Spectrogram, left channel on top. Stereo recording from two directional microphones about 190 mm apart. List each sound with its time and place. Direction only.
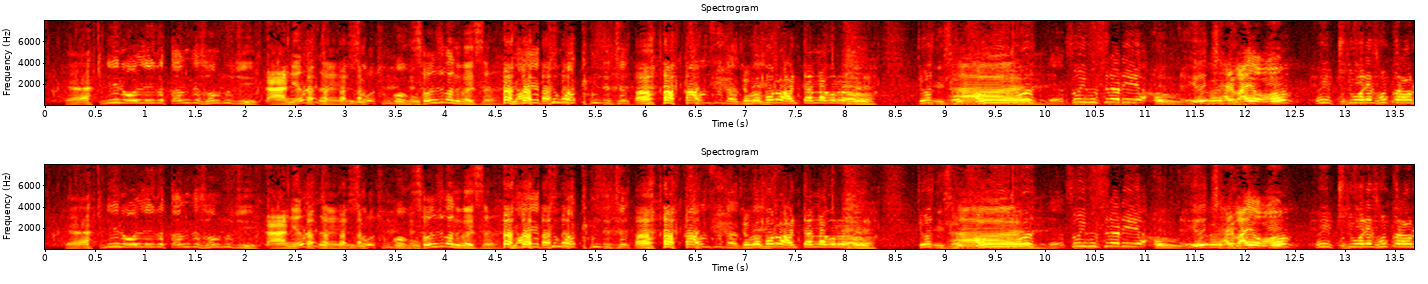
0.2 s speech: 10° right (ahead or behind)
0.7 s speech: 40° left (ahead or behind)
2.1 s speech: 10° right (ahead or behind)
9.1 s speech: 30° right (ahead or behind)
10.2 s speech: 5° right (ahead or behind)
11.4 s a man's voice: 25° right (ahead or behind)
12.7 s speech: centre (ahead or behind)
